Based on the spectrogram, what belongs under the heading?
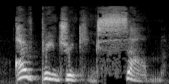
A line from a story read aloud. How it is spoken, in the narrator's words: he hissed in a conspiratorial whisper and hiccuped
